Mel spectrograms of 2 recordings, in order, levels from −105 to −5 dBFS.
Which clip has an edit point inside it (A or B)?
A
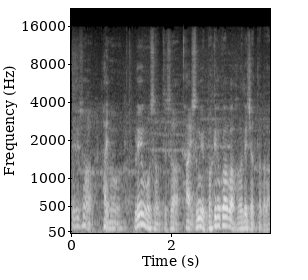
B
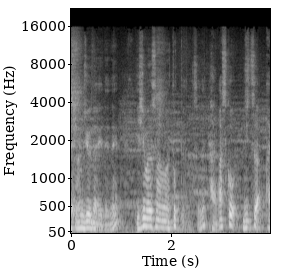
B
